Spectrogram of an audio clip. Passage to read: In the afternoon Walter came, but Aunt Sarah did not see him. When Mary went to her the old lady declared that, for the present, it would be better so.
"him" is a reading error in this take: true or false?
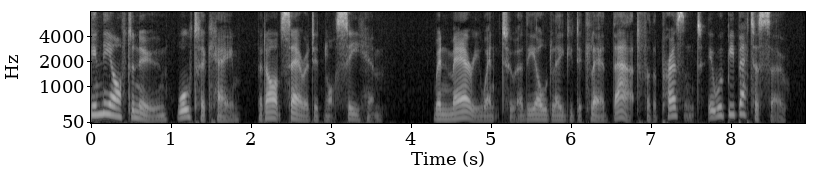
false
